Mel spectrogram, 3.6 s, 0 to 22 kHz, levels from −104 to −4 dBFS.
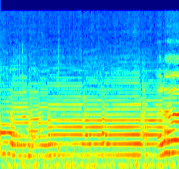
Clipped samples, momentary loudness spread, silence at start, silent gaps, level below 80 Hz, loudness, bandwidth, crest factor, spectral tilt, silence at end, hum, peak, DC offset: under 0.1%; 5 LU; 0 s; none; -44 dBFS; -25 LUFS; 17.5 kHz; 16 dB; -5 dB/octave; 0 s; none; -10 dBFS; under 0.1%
